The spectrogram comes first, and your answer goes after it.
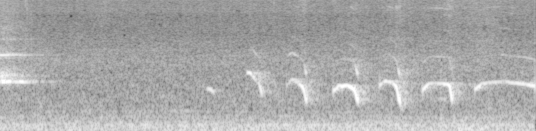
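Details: Chihuahua puppy giving a run of short, high whimpering squeaks, each bending down then up in pitch, about six in quick succession over the last two seconds, over a steady low background hum.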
